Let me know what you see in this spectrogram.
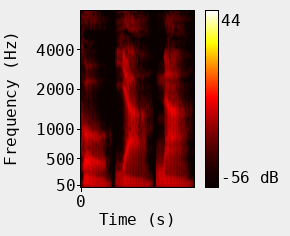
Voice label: "koyana", concat syllables; Affixing experiment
